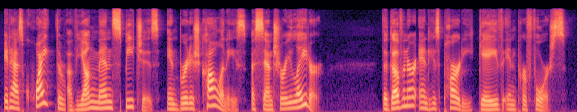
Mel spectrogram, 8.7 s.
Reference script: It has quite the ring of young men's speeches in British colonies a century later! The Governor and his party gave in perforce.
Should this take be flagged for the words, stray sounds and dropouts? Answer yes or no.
yes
